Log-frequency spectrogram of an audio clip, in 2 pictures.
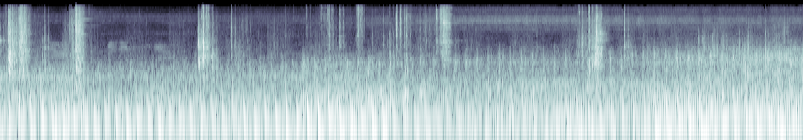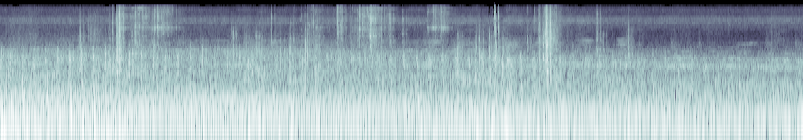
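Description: Metal parts of a gun click and clack during reloading.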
